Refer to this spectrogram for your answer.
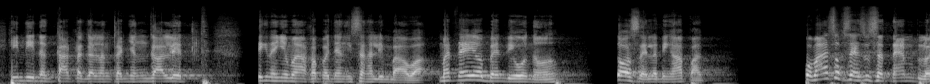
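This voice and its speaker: A man preaching a sermon in a lively, rhetorical way, often putting questions to his congregation. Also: fairly high pitch, big-room sound.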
